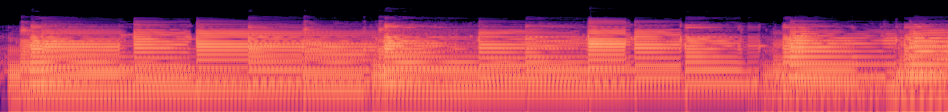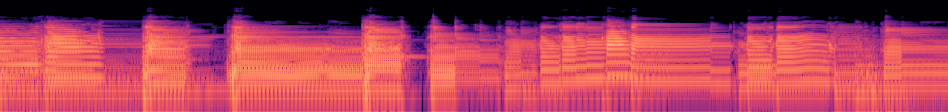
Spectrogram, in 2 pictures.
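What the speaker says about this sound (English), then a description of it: "You get this amp. I think it's supposed to be a Roland Cube." An electric guitar plays chords and short riffs through a modeled Roland Cube amp with chorus and slight distortion, notes ringing and cutting off in bursts, no talking.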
